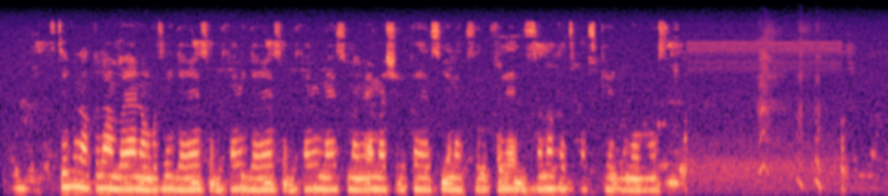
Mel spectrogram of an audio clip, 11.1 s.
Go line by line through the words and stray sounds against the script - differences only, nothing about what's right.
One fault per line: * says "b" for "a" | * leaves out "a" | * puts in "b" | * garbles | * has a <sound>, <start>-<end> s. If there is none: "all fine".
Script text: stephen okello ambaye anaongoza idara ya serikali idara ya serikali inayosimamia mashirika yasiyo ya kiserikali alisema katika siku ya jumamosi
* has a laugh, 9.4-10.4 s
